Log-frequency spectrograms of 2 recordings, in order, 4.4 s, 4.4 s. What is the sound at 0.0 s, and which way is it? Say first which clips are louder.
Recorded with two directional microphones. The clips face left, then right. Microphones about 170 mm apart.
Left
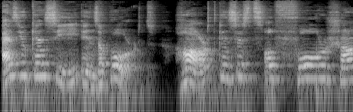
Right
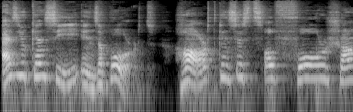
Speech: right 3 dB; 35° right (ahead or behind).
